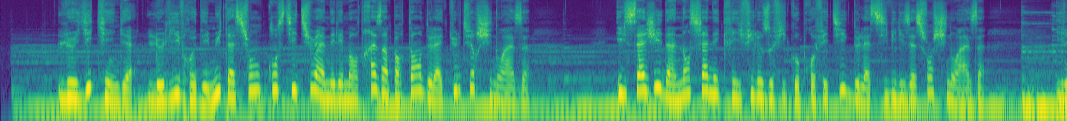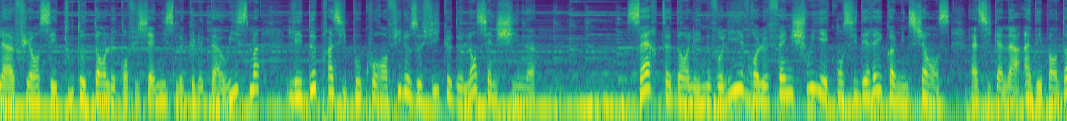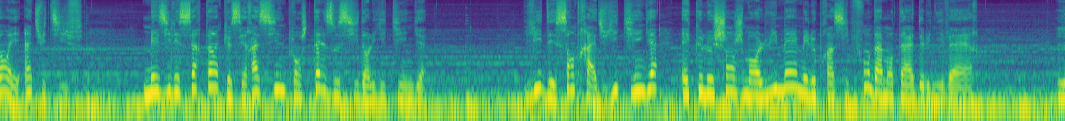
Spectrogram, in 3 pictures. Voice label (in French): Ton de narration documentaire; LE YI JING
